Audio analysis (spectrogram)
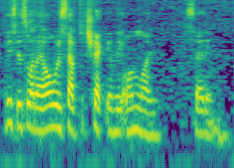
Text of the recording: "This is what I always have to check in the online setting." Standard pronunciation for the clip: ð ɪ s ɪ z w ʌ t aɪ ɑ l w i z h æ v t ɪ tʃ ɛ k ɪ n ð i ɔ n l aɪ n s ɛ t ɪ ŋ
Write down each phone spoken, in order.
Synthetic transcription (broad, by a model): ð ɪ s ɪ z w ʌ t aɪ ɑ l w i z h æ f t ɪ tʃ ɛ k ɪ n ð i ɔ n l aɪ n s ɛ t ɪ ŋ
